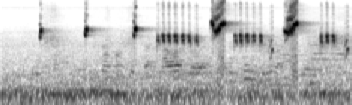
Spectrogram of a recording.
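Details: Long-tailed shrike (Lanius schach) singing: sharp high chips about every half second, then quick rattling note runs broken by two loud, harsh squawks.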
